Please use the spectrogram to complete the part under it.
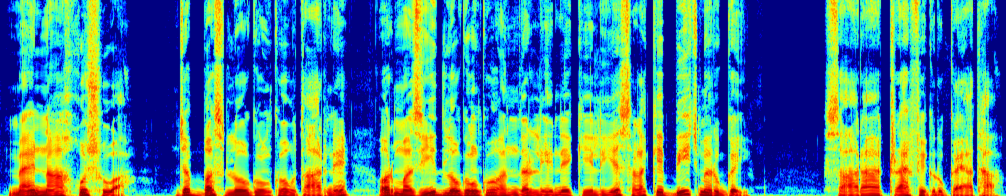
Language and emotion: Urdu, sad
